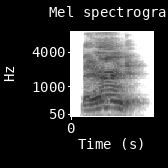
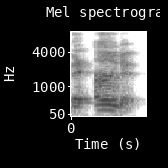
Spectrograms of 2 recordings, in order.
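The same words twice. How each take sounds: First: "earned" pushed harder and a bit louder; emphatic repeat. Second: Said in the usual way. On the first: Shown as a demonstration. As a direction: insist that they earned it.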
